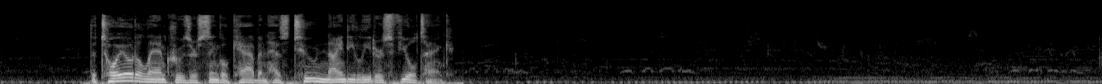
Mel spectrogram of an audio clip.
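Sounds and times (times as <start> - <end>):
birds chirping: 0.0 - 11.0
steady low hum: 0.8 - 4.7.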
